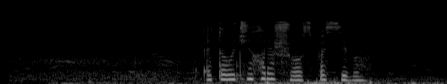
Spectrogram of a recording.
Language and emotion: Russian, neutral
